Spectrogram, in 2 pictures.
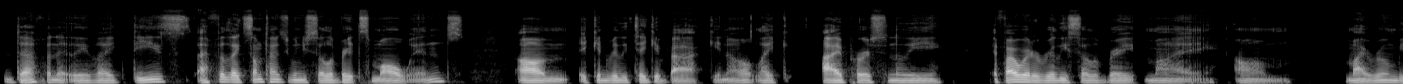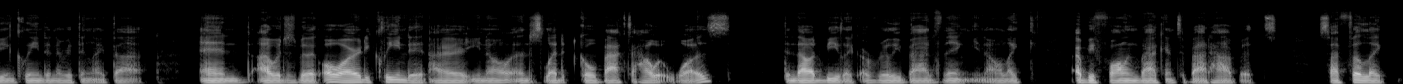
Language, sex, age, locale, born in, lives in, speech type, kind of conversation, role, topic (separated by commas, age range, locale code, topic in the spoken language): English, male, 20-24, en-CA, Canada, Canada, conversation, unstructured, none, What small win from this week are you celebrating?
